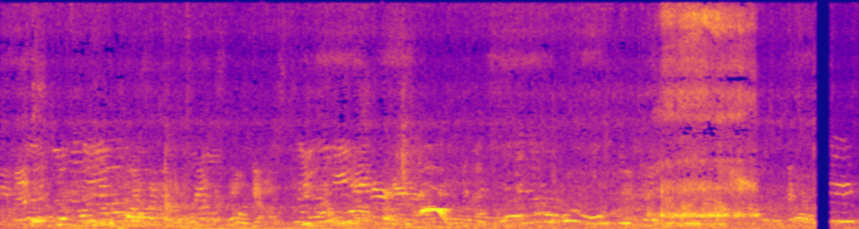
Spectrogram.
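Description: Background chatter of several children's and adults' voices, none of it clear speech, with a brief hiss near the end.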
